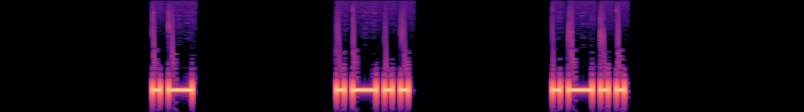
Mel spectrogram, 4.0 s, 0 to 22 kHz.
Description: Morse code, heard as a keyed tone, about 30 wpm, spaced as for 10 wpm, 700 Hz. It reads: ALL
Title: 6x Character Spacing - Top 200 Words - 30wpm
